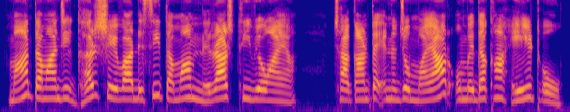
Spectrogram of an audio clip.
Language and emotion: Sindhi, angry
